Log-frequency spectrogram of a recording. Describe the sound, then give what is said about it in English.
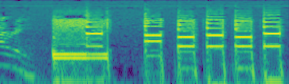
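A phone number is dialed: a long tone burst followed by five short, evenly spaced touch-tone beeps, each a steady pair of pitches, loud and clear with no talking over them. “Oh, I got to call him up.”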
